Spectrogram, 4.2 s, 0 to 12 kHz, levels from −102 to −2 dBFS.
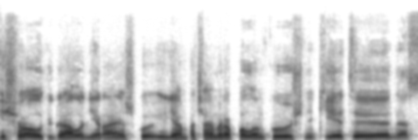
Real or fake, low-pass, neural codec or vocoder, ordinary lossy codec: real; 10.8 kHz; none; AAC, 64 kbps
